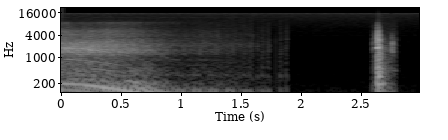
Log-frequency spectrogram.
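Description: A car engine runs and winds down to a stop.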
